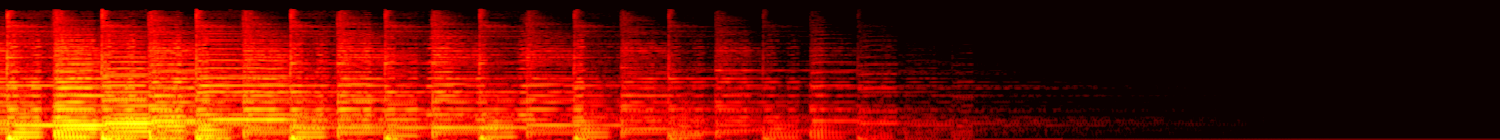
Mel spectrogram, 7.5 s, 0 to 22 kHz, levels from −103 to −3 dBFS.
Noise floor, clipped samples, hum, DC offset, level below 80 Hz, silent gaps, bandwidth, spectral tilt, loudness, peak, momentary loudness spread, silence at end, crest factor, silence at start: under -90 dBFS; under 0.1%; none; under 0.1%; -44 dBFS; none; 16.5 kHz; -5.5 dB/octave; -31 LUFS; -14 dBFS; 23 LU; 3.35 s; 20 dB; 0 s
